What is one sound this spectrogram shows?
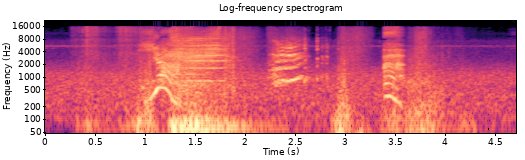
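A deer-like creature gives high, gliding cries.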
